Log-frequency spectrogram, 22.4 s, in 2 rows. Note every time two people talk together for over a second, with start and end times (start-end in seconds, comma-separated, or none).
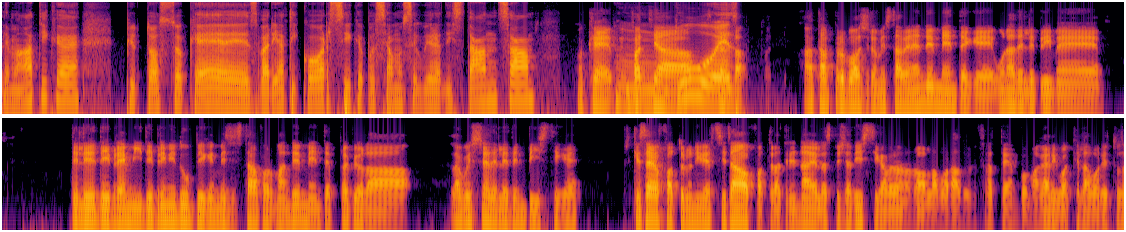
6.2-7.4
